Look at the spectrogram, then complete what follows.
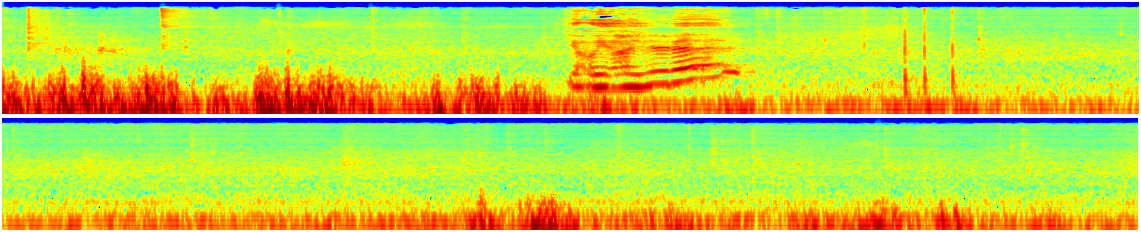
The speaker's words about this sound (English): Like dude, it's so windy right now. I know y'all hear that.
